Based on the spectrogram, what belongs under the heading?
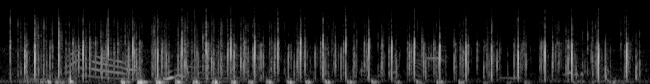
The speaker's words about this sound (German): Es gibt zwar einen ganz, ganz dicken Applaus von allen Erwachsenen für die Kinder.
